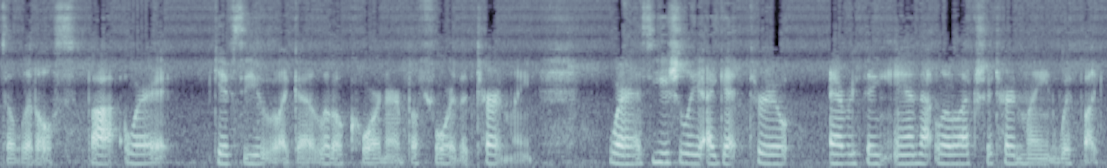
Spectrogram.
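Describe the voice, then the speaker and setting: A woman's voice: medium pitch, vocal fry, a little mellow, a little hiss or hum, poor audio. A woman vlogger who sounds sick and losing her voice, telling a casual, rambling personal story with wry, self-deprecating understatement.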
